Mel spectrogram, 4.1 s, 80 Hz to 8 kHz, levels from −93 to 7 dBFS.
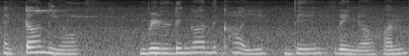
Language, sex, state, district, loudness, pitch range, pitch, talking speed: Punjabi, female, Punjab, Kapurthala, -18 LUFS, 215-250 Hz, 235 Hz, 100 wpm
